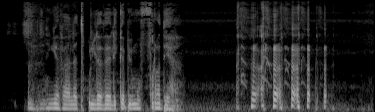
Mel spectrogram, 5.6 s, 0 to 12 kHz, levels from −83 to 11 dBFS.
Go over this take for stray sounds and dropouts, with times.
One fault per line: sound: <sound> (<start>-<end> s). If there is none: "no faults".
sound: laugh (3.5-5.1 s)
